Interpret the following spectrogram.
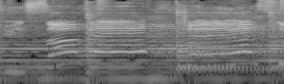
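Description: A woman singing a hymn into a microphone, holding long notes with vibrato, over sustained instrumental accompaniment.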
